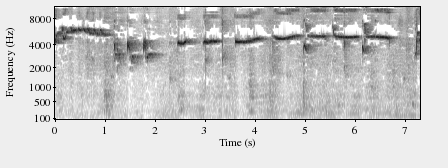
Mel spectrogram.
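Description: Sunda Bush Warbler singing thin, high, drawn-out whistles, some slurring downward, strung together almost without pause over a faint hiss.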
